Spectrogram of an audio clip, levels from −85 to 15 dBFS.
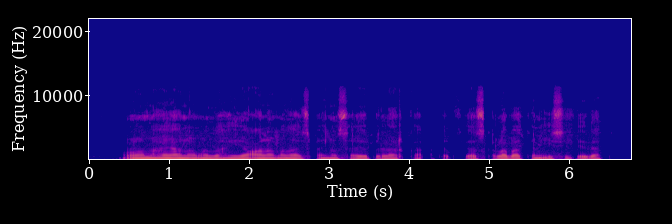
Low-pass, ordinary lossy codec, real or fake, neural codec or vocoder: none; none; real; none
